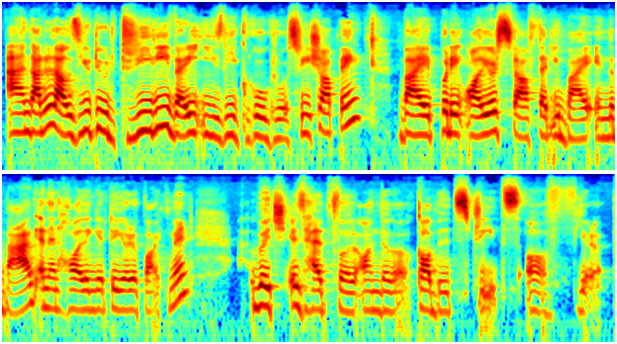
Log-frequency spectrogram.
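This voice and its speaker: A young woman vlogging casually from a living room sofa, giving student tips in a chatty, animated way. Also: on the low side. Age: young adult. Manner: chatty, animated hand gestures, quick asides. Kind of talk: casual advice vlog.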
